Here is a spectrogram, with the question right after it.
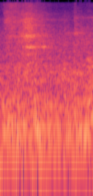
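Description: The Khyber Mail passenger train rolls through a railway yard in a loud, close, steady rumble of wheels on track.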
